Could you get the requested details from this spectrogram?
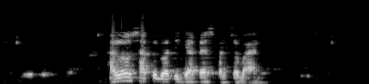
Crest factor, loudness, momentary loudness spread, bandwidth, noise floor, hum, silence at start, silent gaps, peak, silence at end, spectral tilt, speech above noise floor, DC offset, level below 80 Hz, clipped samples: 16 dB; -15 LUFS; 16 LU; 6.6 kHz; -55 dBFS; none; 0.25 s; none; -2 dBFS; 1.05 s; -7 dB/octave; 41 dB; under 0.1%; -50 dBFS; under 0.1%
